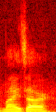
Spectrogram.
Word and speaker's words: Mizar: way mazar's raiders uh it's pronounced mazar mizar um and wow this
